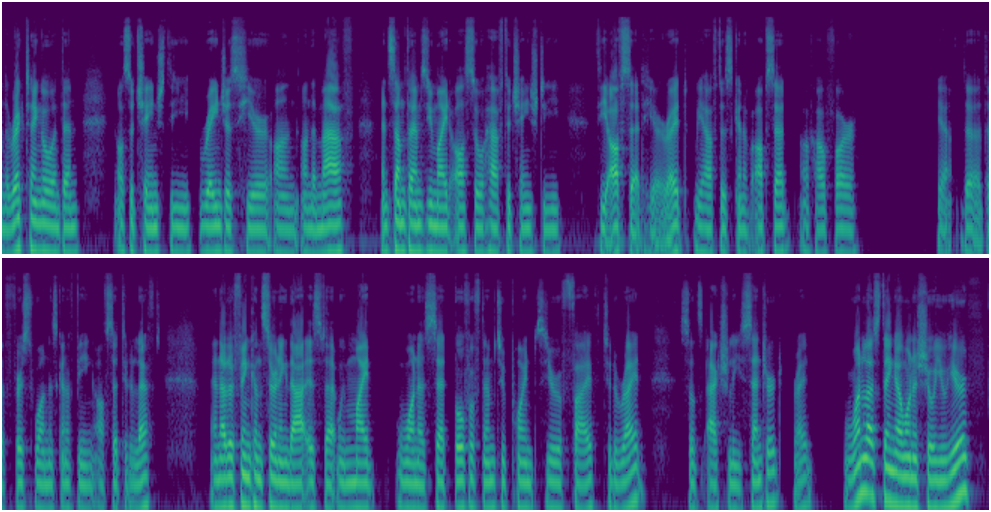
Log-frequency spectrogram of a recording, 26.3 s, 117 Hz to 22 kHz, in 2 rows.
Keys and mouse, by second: 0.6-1.7 drag, 1.8 click, 3.5 click, 4.3 click, 5.8 click, 7.3-12.3 drag, 12.4 click, 13.2 typing, 15.1-17.2 drag, 17.2 right click, 18.1 click, 18.8 click, 21.9 click, 22.2-24.2 typing, 22.3-23.6 drag, 23.9 middle click, 24.1 click, 24.8 middle click, 25.1-26.2 drag.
